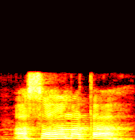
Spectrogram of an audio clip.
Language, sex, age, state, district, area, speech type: Odia, female, 60+, Odisha, Kendrapara, urban, read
